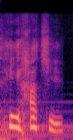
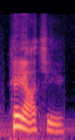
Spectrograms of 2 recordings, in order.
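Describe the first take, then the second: First: The second H sound is pronounced. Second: The second H sound is dropped. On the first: The speaker calls it right. "Yes. It's Heihachi" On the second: The speaker calls it wrong. "don't pronounce the second H. They don't. They say Heihachi"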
